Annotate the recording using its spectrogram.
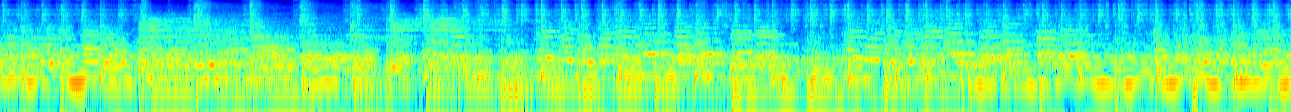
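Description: Youth orchestra playing an orchestral piece, bowed violins and cellos with wind instruments, at a steady level with notes changing continuously.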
